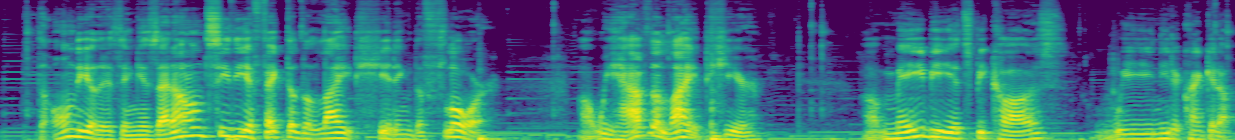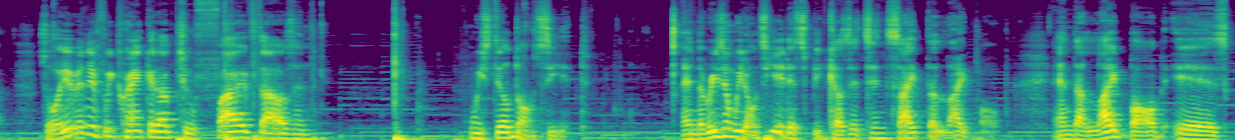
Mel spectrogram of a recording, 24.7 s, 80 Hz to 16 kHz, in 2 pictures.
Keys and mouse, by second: 5.5-6.7 drag, 12.1-16.9 drag, 14.9 KP_0.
